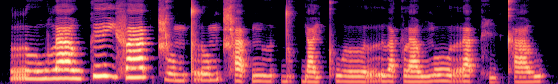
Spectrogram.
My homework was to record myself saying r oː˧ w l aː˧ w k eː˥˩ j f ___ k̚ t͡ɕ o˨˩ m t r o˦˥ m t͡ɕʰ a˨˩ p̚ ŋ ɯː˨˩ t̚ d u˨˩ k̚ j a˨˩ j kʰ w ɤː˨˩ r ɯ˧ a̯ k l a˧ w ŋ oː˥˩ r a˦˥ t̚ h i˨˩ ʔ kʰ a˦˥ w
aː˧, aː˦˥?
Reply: aː˦˥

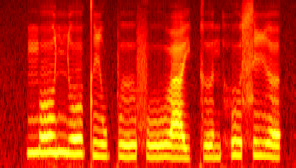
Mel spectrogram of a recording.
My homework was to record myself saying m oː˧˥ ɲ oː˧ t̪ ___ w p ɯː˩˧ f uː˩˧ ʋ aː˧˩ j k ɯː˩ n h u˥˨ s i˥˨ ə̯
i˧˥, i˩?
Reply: i˩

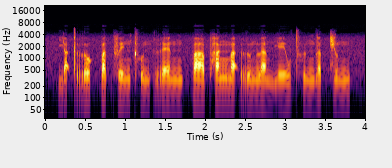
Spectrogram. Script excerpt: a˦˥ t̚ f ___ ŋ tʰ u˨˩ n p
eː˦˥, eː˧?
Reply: eː˧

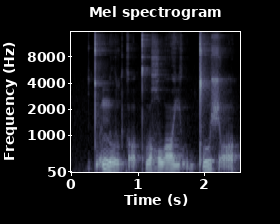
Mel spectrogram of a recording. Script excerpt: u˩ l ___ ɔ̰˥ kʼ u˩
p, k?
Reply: k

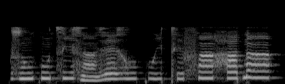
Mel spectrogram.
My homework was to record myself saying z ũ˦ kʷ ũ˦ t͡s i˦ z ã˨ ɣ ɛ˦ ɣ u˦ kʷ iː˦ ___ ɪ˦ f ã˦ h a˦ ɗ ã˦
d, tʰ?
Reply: tʰ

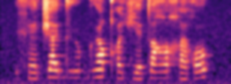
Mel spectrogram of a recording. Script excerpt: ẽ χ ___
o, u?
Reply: o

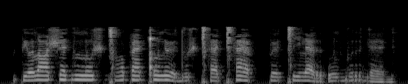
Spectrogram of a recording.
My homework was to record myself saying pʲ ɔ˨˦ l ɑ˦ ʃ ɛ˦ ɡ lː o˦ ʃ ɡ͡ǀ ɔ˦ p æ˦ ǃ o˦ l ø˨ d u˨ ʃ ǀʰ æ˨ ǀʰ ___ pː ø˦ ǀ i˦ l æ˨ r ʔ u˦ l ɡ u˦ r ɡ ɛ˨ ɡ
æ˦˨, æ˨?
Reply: æ˦˨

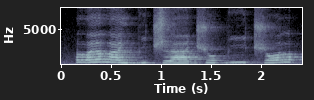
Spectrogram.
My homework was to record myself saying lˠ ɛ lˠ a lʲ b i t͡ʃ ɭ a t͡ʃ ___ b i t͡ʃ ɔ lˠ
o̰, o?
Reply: o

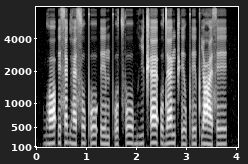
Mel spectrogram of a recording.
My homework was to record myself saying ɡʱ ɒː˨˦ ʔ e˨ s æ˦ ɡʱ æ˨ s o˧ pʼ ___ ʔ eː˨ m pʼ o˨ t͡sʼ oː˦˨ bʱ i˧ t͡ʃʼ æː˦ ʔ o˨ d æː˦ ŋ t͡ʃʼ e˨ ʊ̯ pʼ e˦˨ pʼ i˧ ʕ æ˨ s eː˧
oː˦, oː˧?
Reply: oː˧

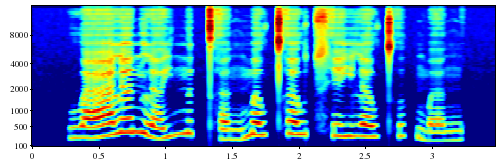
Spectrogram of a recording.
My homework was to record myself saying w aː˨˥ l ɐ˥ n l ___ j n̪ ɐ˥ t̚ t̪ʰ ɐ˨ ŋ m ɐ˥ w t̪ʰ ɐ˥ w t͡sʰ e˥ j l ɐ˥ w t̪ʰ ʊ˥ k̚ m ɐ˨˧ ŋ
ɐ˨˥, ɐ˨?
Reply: ɐ˨˥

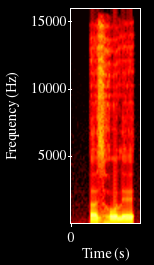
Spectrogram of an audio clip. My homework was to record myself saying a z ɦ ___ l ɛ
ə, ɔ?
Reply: ɔ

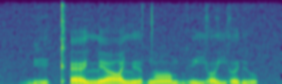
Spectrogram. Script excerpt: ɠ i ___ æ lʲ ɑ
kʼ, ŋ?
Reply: kʼ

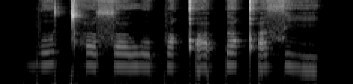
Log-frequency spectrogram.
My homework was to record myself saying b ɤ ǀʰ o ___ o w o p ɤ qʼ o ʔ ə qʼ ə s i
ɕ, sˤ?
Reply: sˤ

